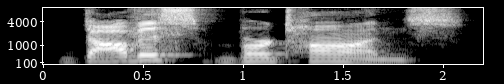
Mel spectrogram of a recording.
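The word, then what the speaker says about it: Dāvis Bertāns: yeah yeah also guy like four months ago Davos Burtons again that's how you say his name I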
